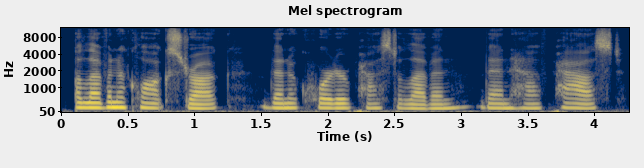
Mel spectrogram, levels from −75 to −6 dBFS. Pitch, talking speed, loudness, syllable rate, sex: 185 Hz, 155 wpm, -18 LUFS, 4.4 syllables/s, female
